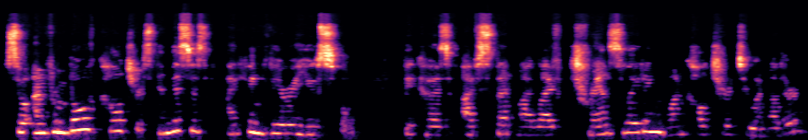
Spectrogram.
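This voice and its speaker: An older woman, the author, giving an earnest talk about her book at a podium in a library hall, pausing often with fillers. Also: mid-range voice, slight background noise. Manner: earnest and expressive, with frequent pauses and fillers. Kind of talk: lecture talk at a book launch. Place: library hall with bookshelves, indoors. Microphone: podium microphone.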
